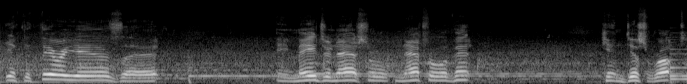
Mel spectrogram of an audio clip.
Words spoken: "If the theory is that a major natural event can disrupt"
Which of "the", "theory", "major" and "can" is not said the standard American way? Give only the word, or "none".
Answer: none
